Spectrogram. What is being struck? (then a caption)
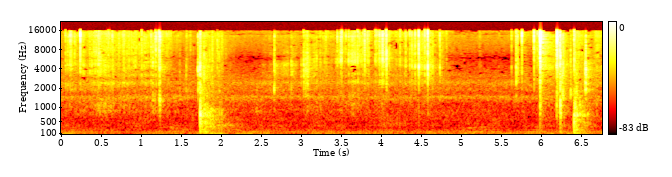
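Soap bar. A solid speckled cream Lux soap bar, held in the palm, has its speckled outer layer shaved off in curls with a metal utility blade. The sound is a series of dry, bright scraping and cutting strokes with crisp high crackle. Some strokes are sharper and louder, and there are quiet pauses between passes.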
